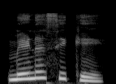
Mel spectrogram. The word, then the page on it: ಮಾನಸಿಕ: mānasika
